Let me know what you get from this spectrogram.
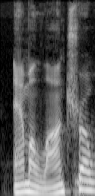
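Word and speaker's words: Amalantrah: And that's because in 1918, Aleister Crowley did this thing called and tell me if I'm pronouncing this wrong, the Amalantra working. Does that sound correct? – That's how I pronounce it.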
